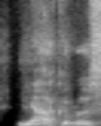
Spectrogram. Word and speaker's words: Jacobus: I've been told that it's Well, I've heard some people say Jacobus, but I've I've I've heard from better people that it's like Jacobus. Yeah, Jacobus. I've I've been told that that's a better pronunciation.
